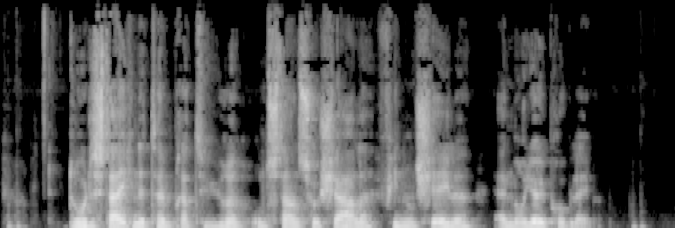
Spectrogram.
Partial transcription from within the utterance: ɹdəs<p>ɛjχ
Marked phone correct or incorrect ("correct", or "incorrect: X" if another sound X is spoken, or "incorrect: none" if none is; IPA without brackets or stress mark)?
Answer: incorrect: t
